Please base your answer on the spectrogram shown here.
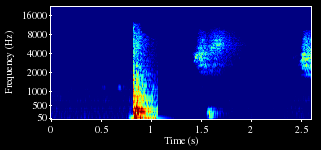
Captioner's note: thud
